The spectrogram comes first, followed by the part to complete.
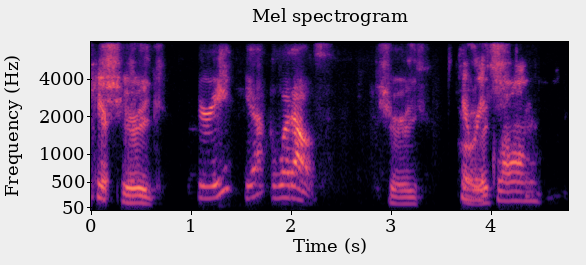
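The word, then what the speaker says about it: Hiriq: Harik. Here. Shirik. Hirik, yeah.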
